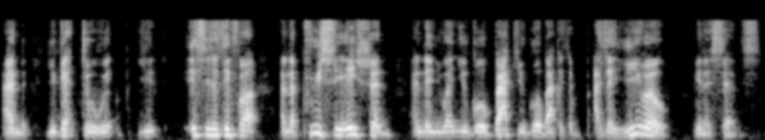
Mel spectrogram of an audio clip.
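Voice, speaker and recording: A man's voice: mid-range voice, moderate pace, few pauses, no echo. A man from Jamaica, giving an informal, rambling university lecture with emphatic repeats and frequent restarts.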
